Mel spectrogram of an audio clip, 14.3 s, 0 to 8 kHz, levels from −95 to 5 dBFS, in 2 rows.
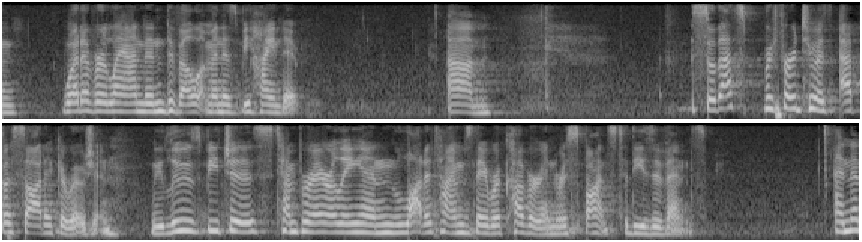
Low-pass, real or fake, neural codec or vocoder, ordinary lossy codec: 7.2 kHz; real; none; MP3, 64 kbps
